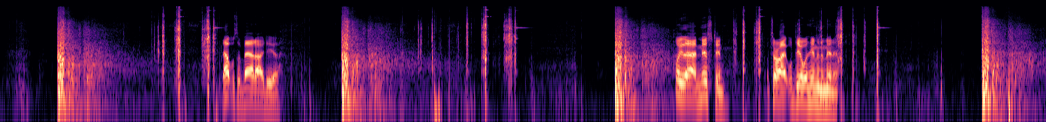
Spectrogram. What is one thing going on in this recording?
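A shotgun fires loud blasts that echo outdoors.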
